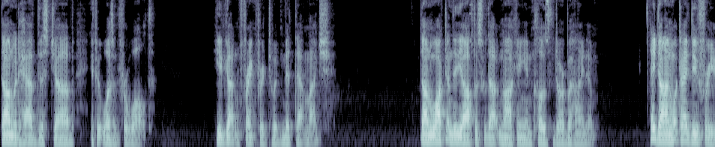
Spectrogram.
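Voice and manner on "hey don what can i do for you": patronizing, condescending, higher and louder. Someone walks into the office unannounced and shuts the door; patronizing tone. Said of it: "Walt said in a patronizing tone of voice".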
